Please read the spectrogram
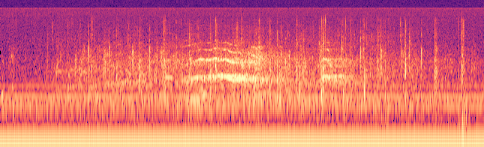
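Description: Near silence: a faint steady hum with scattered faint clicks, and a faint, wavering distant call about three seconds in.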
